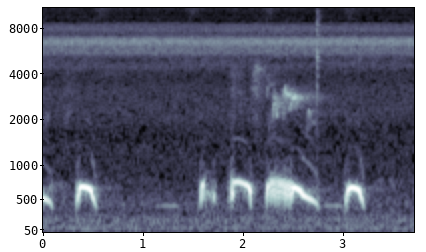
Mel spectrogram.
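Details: Spotted dove used as a lure and training sound: a lone coo, a pause, then a full phrase of soft notes, a long downward-bending coo and a short final coo; brief high chirping from another bird and steady hiss.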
